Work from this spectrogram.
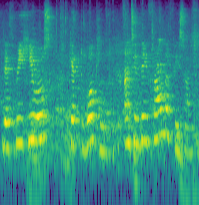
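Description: A woman's voice: sits high, unhurried, a crowd in the background. A young woman reading a story aloud as narrator of a puppet show. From Spain. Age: young adult. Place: small indoor room at a day care centre. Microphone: distant camera microphone. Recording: roomy, distant camera mic, clear noise.

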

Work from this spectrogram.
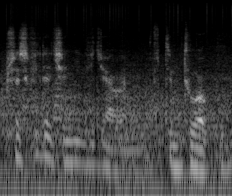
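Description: A man's voice: mid-range voice, lively intonation, moderate pace, close to an everyday voice. An actor playing a smitten, intense young man in a radio play, earnest and sparing with words. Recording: echoey reverberant space, faint noise.

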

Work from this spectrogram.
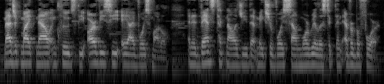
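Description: A man with a medium-pitched voice hosts a tech tutorial. He narrates in a scripted, explanatory style with some music playing behind him. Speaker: tech channel host.

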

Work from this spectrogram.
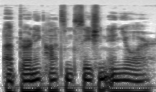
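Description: A man playing a smug, seductive demon in an intimate ASMR roleplay, breathy and husky, teasing in a hushed, hypnotic way. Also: sits low, monotone, moderate pace, no echo, studio quality. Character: seductive, smug male demon posing as a handsome gentleman.

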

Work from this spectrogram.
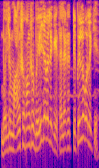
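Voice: mid-range voice, sing-song, racing. A performer voicing a naive, food-loving young village son-in-law in a comedy cartoon. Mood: eager. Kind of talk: Bengali comedy cartoon dub.

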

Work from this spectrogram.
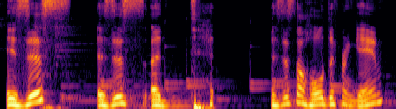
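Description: A man's voice: fairly high pitch, animated, moderate pace, dark tone, soft background music. A young adult man giving casual, rambling gameplay commentary, easily amazed and thinking aloud as he hosts. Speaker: gaming video host.

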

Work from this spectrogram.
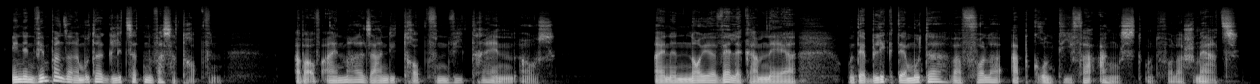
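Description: A man narrating a thriller audiobook in a dramatic, measured storytelling manner. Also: deep voice, breathy edge, no room sound, clean studio sound.

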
